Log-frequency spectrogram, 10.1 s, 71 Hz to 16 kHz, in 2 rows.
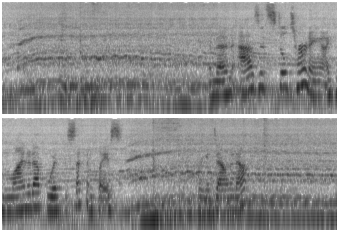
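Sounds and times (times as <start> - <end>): drill press motor whine: 0.0 - 10.0
drill bit cutting sheet metal: 3.1 - 10.0.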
